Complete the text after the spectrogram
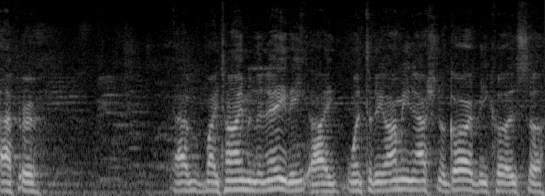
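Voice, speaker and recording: Noticeable background noise sits behind a man whose fairly high-pitched voice keeps fairly even intonation. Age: 70s. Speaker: military veteran. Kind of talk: roundtable storytelling. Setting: roundtable at a local venue. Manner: halting, many repetitions.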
